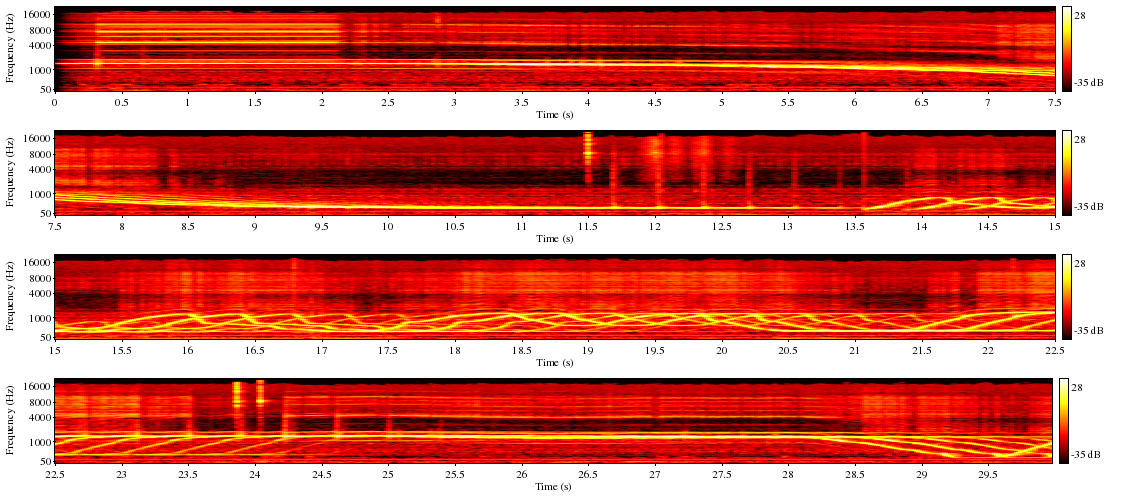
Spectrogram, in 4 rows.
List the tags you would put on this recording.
Sound effects > Electronic / Design
1950s
ethereal
outer-space
sci-fi
space
theremin

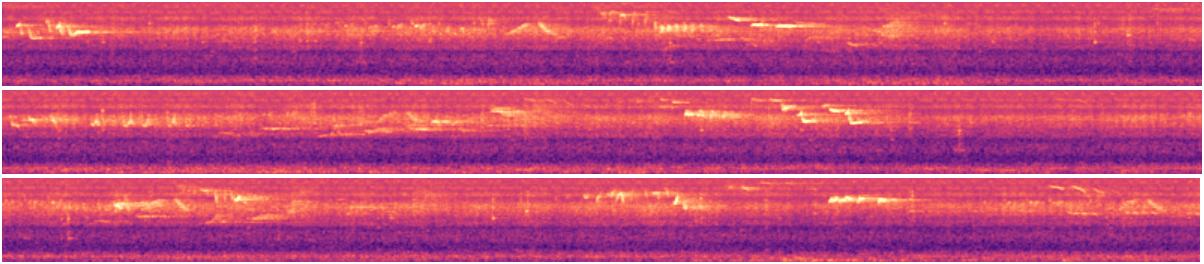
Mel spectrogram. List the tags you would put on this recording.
Soundscapes > Nature
phenological-recording
data-to-sound
soundscape
sound-installation
raspberry-pi
field-recording
alice-holt-forest
Dendrophone
nature
weather-data
natural-soundscape
modified-soundscape
artistic-intervention

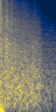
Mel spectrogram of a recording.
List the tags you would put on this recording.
Instrument samples > Percussion
alien-snare
bang
break
collapse
fake-crash
fakedrum
fall
noiseburst
percussive
toppling

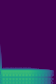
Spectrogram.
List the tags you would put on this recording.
Instrument samples > Synths / Electronic
fm-synthesis
bass

